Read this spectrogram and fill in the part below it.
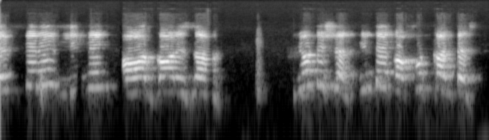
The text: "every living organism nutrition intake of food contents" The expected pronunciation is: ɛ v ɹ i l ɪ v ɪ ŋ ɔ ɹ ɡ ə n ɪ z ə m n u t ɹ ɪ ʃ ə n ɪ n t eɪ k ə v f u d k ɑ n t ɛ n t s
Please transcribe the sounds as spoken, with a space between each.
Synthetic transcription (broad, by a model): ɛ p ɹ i l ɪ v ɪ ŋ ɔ ɹ ɡ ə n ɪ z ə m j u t ɪ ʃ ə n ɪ n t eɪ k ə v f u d k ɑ n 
